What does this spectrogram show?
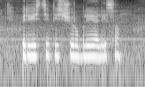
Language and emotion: Russian, neutral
